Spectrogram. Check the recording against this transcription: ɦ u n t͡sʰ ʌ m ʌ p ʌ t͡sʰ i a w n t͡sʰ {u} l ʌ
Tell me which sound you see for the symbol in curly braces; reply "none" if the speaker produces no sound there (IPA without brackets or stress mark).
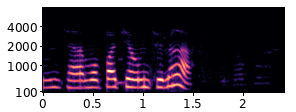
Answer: u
